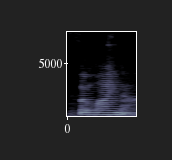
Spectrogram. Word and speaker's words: Celina: cons of some line in Texas which is pronounced Salina Selena or Selena no oh no that's what I just said okay we're going to start with the cost of living in Salina which actually is quite low compared to some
